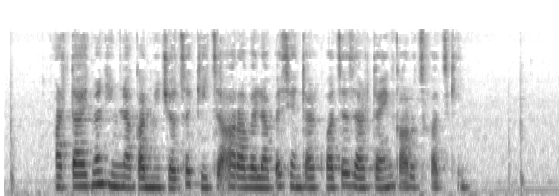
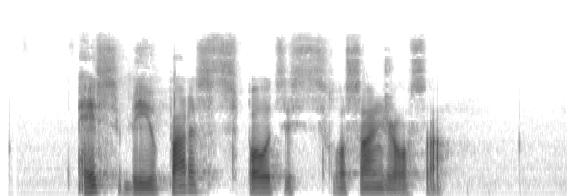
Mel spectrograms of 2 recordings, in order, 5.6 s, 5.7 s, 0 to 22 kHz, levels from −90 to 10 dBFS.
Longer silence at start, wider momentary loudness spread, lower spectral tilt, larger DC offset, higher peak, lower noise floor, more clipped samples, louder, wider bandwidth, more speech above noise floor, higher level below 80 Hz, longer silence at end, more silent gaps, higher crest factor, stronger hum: second, 0.1 s vs 0.8 s; second, 10 LU vs 16 LU; about the same, -5 dB/octave vs -5 dB/octave; neither; second, -6 dBFS vs 0 dBFS; second, -48 dBFS vs -71 dBFS; neither; first, -21 LUFS vs -24 LUFS; about the same, 11.5 kHz vs 11 kHz; second, 28 dB vs 47 dB; about the same, -54 dBFS vs -56 dBFS; second, 0.35 s vs 1.25 s; neither; second, 16 dB vs 26 dB; neither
